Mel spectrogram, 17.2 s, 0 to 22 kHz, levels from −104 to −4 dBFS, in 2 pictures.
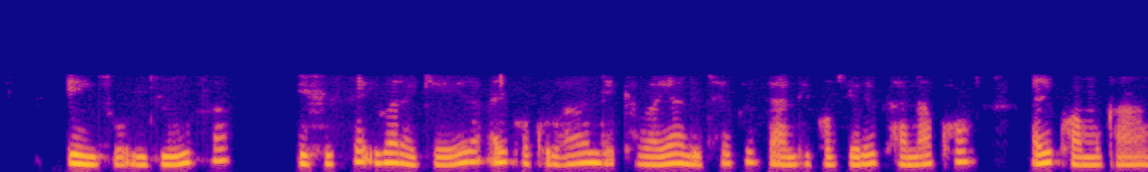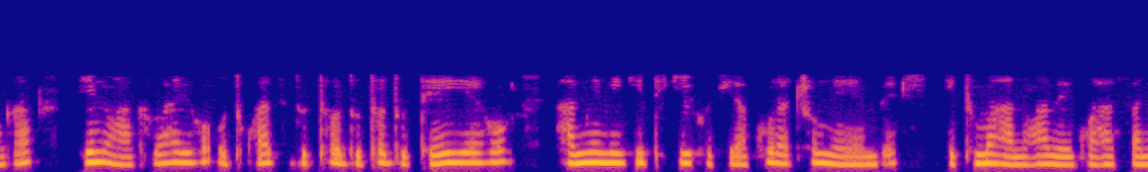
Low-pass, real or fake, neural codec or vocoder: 3.6 kHz; real; none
